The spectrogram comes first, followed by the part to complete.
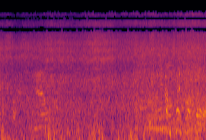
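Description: Wind buffeting the microphone over the wash of ocean surf breaking on jetty rocks, with brief snatches of voices just before a second in and again near the end.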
